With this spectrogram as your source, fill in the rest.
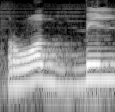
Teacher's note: را کو موٹا، با پر زور دیں گے شد کی وجہ سے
